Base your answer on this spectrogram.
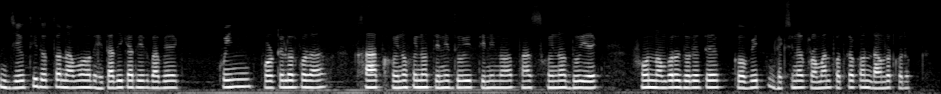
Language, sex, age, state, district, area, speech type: Assamese, male, 30-45, Assam, Biswanath, rural, read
